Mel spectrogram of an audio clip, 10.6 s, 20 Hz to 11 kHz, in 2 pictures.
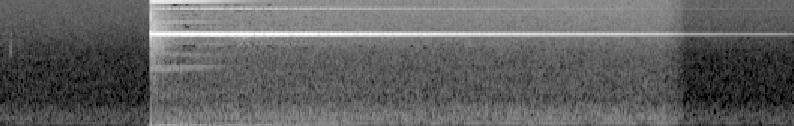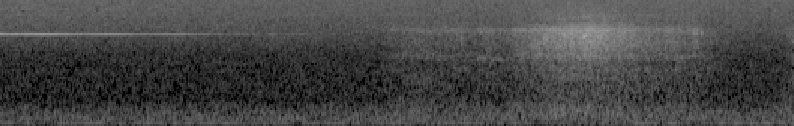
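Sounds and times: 
meditation bell ringing: 1.0s - 4.6s.

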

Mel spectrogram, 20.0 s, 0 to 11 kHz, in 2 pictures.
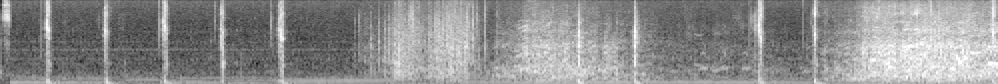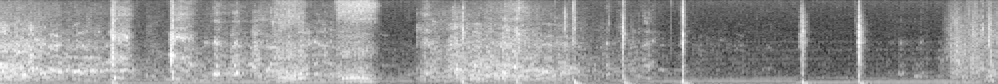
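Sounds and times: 
faint steady hum: 0.0s - 19.9s
laughter: 4.9s - 17.9s, 18.8s - 19.4s
coughs and sneezes arranged as music: 11.0s - 12.0s.

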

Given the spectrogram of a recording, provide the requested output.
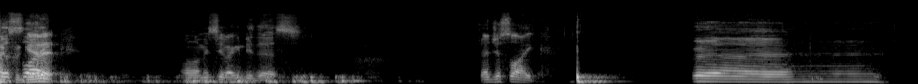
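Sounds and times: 
speech: 0.0s - 0.8s, 1.8s - 3.2s, 4.8s - 5.9s, 6.9s - 8.3s
quiet yawn: 7.0s - 9.0s.

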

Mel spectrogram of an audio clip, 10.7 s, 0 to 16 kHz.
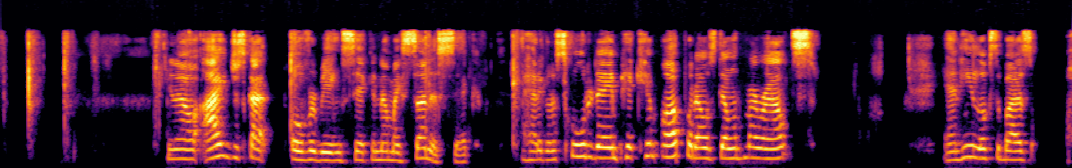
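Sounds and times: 
deck of tarot cards being shuffled: 0.0s - 1.7s
speech: 1.6s - 8.2s, 9.4s - 10.7s.

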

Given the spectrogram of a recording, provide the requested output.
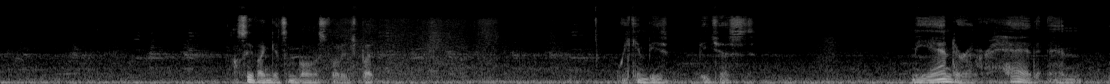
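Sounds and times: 
geese honking after landing on water: 0.0s - 6.4s
outdoor background: 0.0s - 11.0s
speech: 2.3s - 4.1s, 6.4s - 7.6s, 9.1s - 11.0s.

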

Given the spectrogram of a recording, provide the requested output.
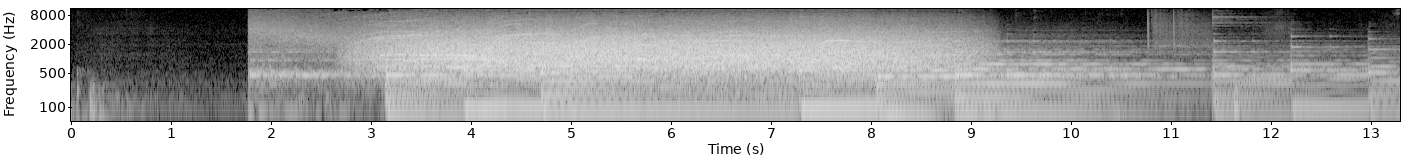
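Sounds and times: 
bright musical jingle with a bouncy bass line: 1.8s - 10.3s
loud dense applause: 2.4s - 9.3s.

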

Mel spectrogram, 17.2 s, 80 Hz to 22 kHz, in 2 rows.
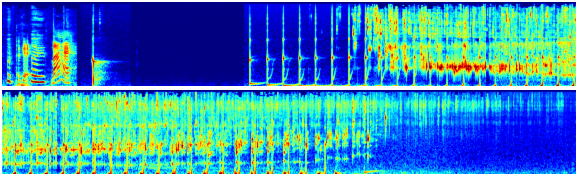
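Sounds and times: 
speech: 0.2s - 1.2s
tap on a wine bottle: 3.7s - 14.4s
wine poured from a bottle into a glass: 3.7s - 16.9s.

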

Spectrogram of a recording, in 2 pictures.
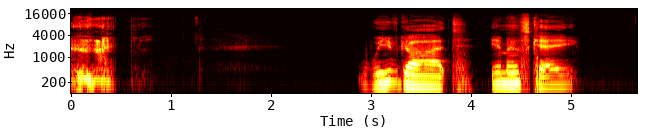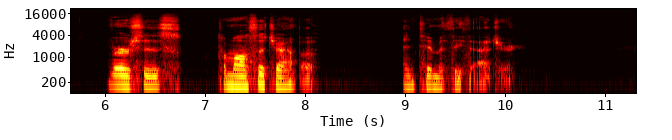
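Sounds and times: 
speech: 0.0s - 0.5s, 2.9s - 5.1s, 6.0s - 8.2s, 9.0s - 10.2s
person coughing: 0.0s - 0.9s.

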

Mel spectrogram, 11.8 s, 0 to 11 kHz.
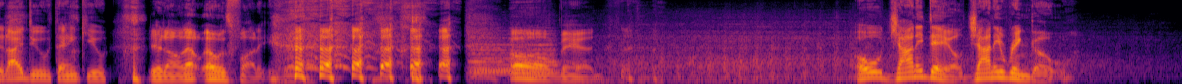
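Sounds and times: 
speech: 0.0s - 6.5s, 8.6s - 10.6s
laughter: 0.0s - 6.6s
rattling clatter of rail cars: 2.9s - 11.8s
train rolling past on tracks: 3.0s - 11.8s.

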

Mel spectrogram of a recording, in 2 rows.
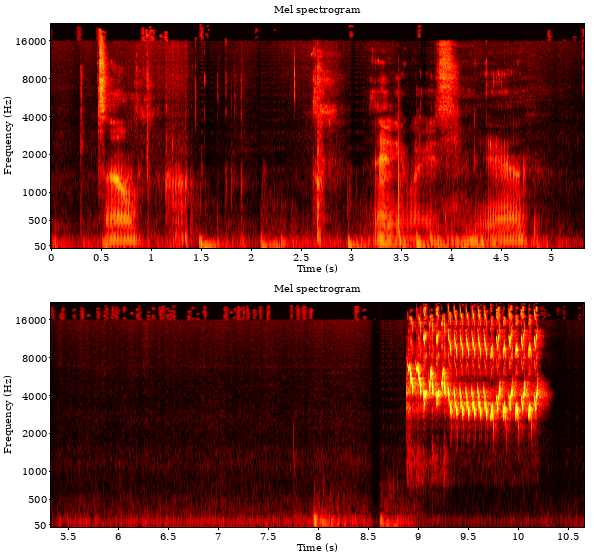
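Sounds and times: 
speech: 0.5s - 1.5s, 3.2s - 5.0s
birds chirping in a fast high-pitched burst: 8.9s - 10.3s.

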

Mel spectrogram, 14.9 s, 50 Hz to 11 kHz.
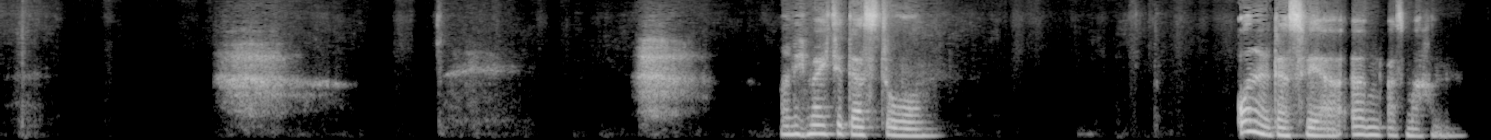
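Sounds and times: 
slow deep breathing during guided meditation: 2.1s - 3.7s, 4.4s - 5.4s, 6.3s - 7.2s
speech: 7.8s - 9.4s, 12.5s - 14.7s.

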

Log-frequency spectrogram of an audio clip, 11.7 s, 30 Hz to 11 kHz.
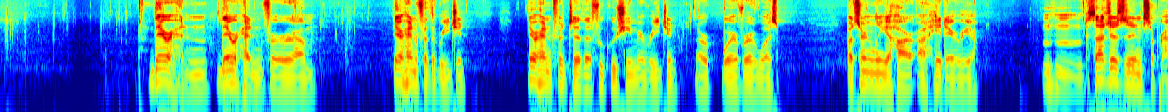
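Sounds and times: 
moist chewing on a donut: 0.0s - 3.9s, 6.7s - 7.1s
speech: 1.5s - 3.3s, 3.9s - 7.9s, 8.5s - 11.6s.

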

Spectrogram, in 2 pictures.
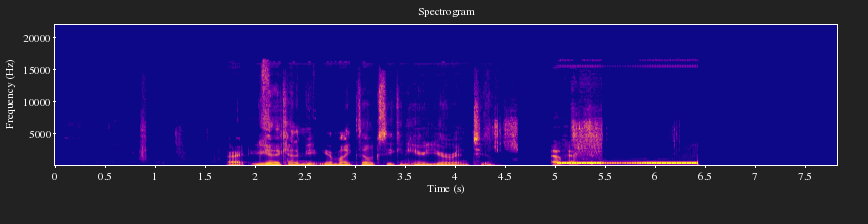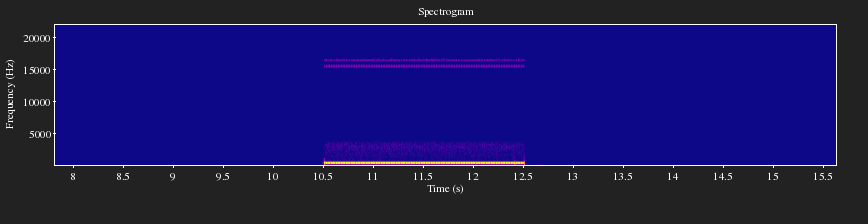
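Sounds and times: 
speech: 1.7s - 5.6s
telephone line ringback tone while calling a number back: 5.0s - 6.4s, 10.5s - 12.6s.

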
